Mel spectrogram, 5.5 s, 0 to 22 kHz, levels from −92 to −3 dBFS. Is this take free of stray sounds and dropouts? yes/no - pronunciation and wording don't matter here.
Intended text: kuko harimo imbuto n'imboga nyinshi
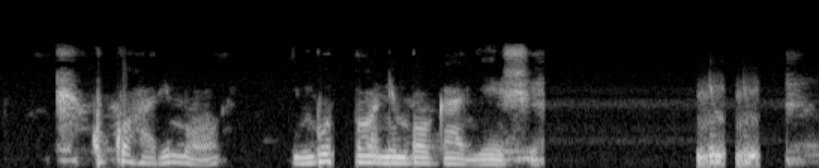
no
